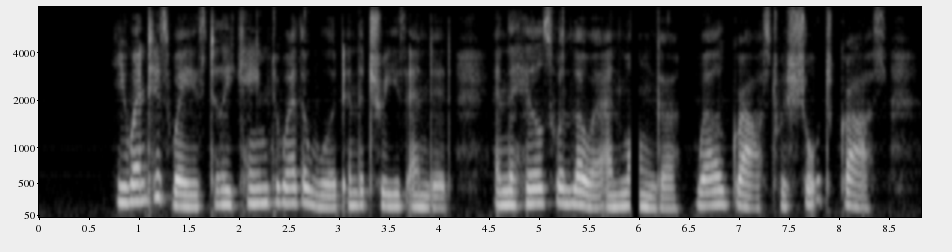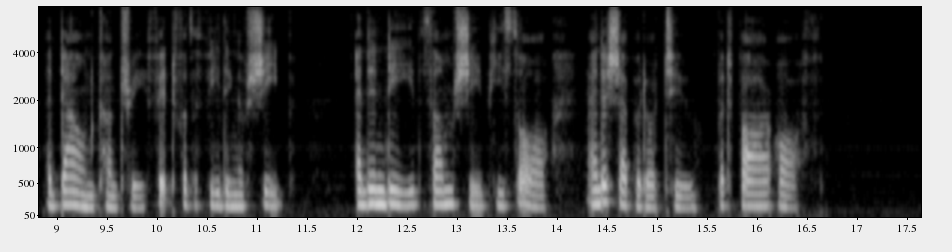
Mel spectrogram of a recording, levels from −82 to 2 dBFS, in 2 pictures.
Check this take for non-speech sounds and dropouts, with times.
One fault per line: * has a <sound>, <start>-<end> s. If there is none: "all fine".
* has a dropout, 5.9-6.0 s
